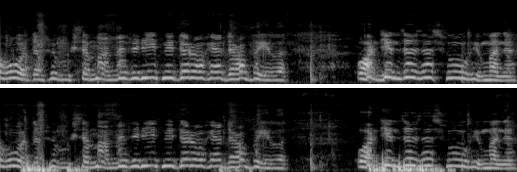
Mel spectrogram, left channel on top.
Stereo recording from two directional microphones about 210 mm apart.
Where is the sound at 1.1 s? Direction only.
10° right (ahead or behind).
